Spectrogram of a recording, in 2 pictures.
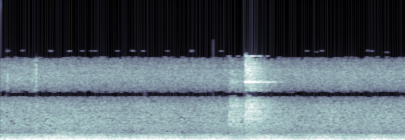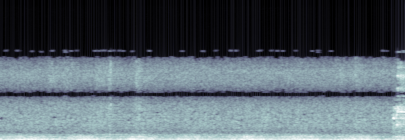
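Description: Steady low rumbling noise of running machinery, with one brief click about three seconds in.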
